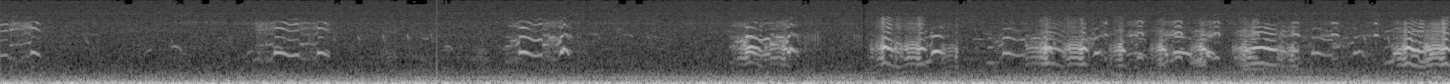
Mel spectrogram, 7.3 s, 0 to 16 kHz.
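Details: Greater white-fronted geese, recorded in 2016, give high, yelping, laughing calls in quick bursts, several birds overlapping, over a constant low rumble of wind; cut from a luring session.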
